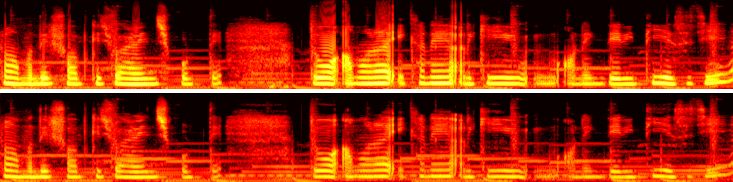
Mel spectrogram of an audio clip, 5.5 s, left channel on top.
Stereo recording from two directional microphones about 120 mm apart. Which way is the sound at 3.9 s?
40° left (ahead or behind).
